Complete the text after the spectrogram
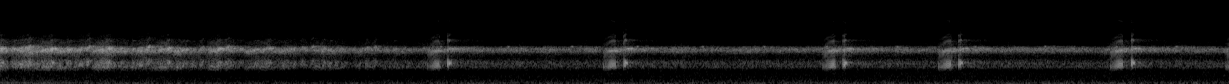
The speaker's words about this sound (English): I head into the forest, my headlamp lighting the way, and soon I home in on a rollicking ensemble of chorus frogs. Interesting for sure, but a bit cacophonous to my ear.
